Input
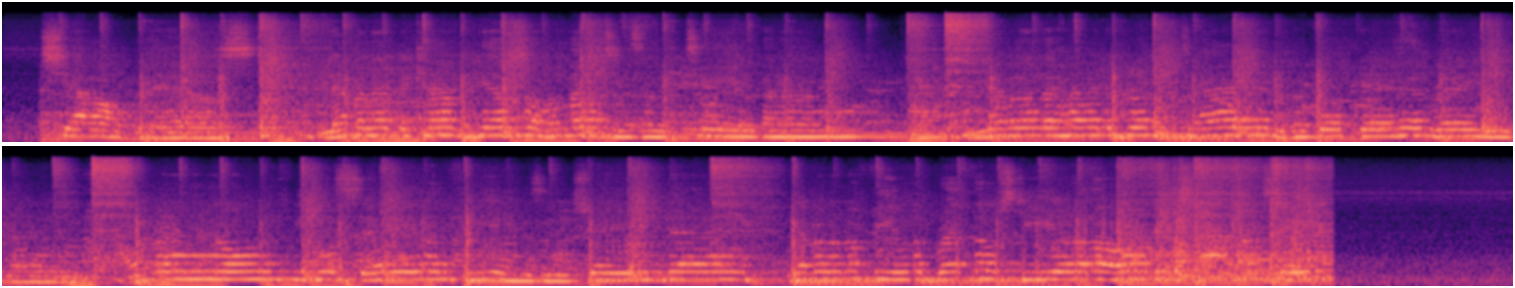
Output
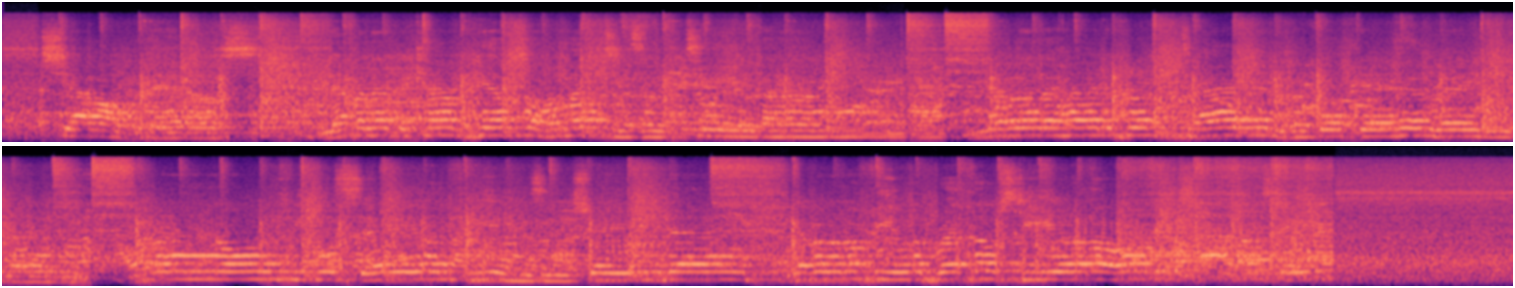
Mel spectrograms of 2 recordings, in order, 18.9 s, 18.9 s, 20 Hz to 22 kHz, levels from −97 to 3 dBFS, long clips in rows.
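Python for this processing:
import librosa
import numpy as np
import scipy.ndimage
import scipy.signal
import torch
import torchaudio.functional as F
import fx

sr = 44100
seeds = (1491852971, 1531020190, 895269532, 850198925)

y = scipy.signal.sosfilt(scipy.signal.butter(2, 850.0, 'highpass', fs=sr, output='sos'), x)
y = fx.env_flatten(y, sr, amount_pct=70)
y = y * 10.0 ** (6.5 / 20.0)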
